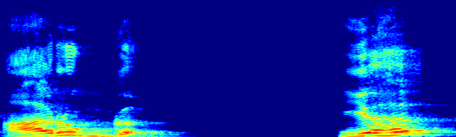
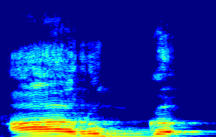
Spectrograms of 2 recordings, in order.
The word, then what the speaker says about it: आरुग्ग: एक बड़ा विशेष शब्द है इस स्तवन में आरुग्। यह अर्धमागि शब्द है और यही शुद्ध उच्चारण है। आरुग्ग कुछ लोग हिंदी का शब्द ले लेते हैं आरोग्य वह अशुद्ध उच्चारण है।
